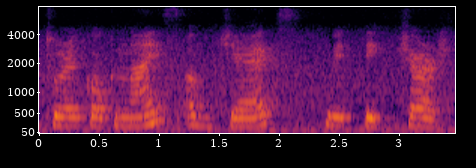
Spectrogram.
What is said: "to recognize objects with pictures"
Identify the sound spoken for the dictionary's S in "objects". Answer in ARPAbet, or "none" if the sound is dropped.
S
